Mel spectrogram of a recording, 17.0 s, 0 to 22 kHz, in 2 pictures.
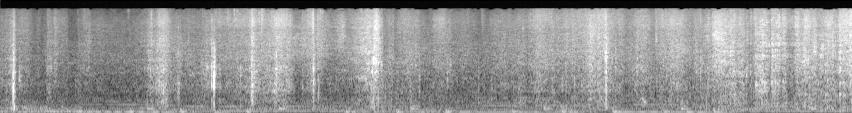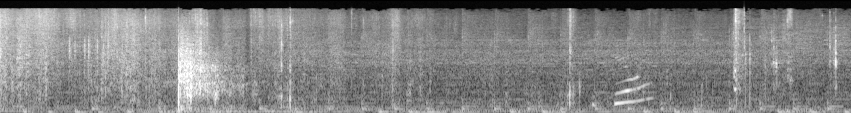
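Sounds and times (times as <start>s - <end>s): fabric and clothing rustling: 0.0s - 10.2s.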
